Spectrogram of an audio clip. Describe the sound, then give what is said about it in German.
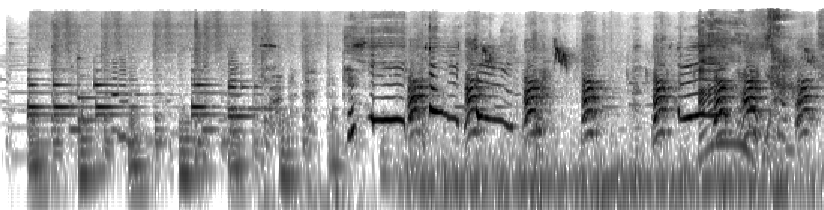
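A crowd of puppies at a puppy play session barks and yips over one another, high-pitched and overlapping, with squeaky cries and short whimpers coming thick and fast as they play. “Welpenspielstunde.”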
